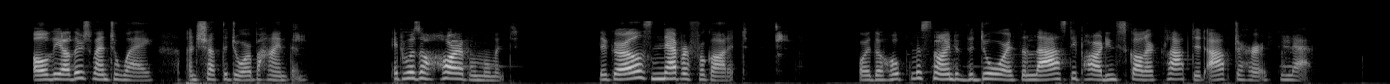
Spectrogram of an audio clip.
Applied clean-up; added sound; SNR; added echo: neural mask model DeepFilterNet 3.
